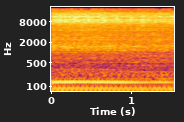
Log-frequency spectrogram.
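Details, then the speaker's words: BMW E90/E92 with stutter and rough idle, right after the VANOS solenoids were cleaned and reinstalled, ignition coils checked good: steady, even low idle with a smooth pulse, no stumble or misfire; normal idle. "Well, let's see if it worked. [snorts] seems to be doing a lot better."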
